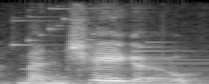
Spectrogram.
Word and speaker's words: manchego: I'm having a slice of manchego. I'm pronouncing it correctly, we love that.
